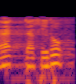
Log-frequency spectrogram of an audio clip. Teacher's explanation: بالمد همزة ممدودة وبعدها تسهيل الهمزة الثانية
